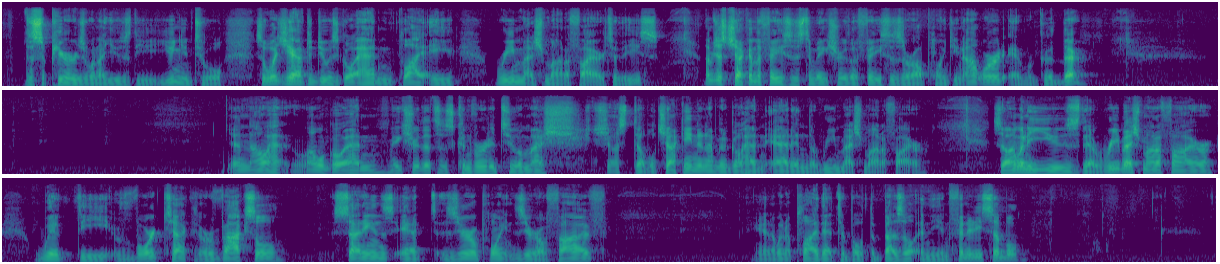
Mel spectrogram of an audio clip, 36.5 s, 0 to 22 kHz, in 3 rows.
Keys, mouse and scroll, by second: 0.6 ctrl+a, 2.2 click, 2.8 ctrl+a, 4.8-6.7 drag, 7.9-9.5 drag, 9.9 x, 10.1-12.4 drag, 13.9 click, 14.3-16.0 right drag, 16.0 click, 18.1 click, 20.0-24.3 drag, 28.2 click, 29.1 click, 30.5-31.1 scroll down 5, 31.1-32.2 scroll up 3, 32.7-34.1 scroll up 3, 34.7 click, 35.4 click.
